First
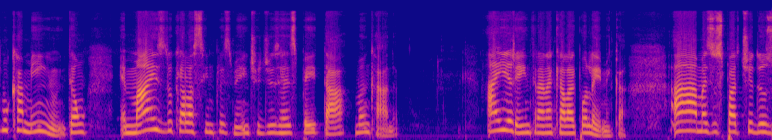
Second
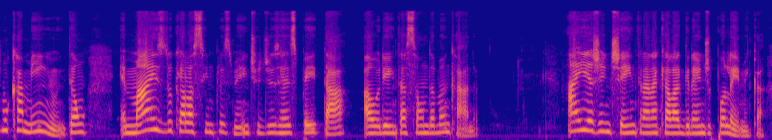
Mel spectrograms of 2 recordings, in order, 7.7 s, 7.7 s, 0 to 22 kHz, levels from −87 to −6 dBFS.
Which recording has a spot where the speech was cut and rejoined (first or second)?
first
